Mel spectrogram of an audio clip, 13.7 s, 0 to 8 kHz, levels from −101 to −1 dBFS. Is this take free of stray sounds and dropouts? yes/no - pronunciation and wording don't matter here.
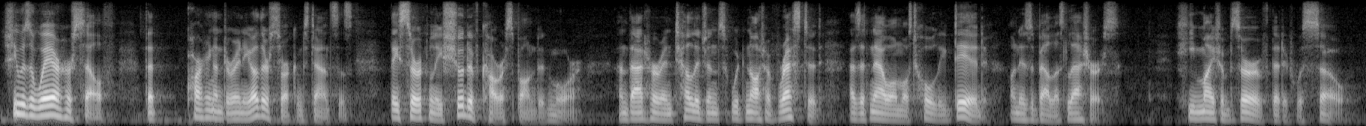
yes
